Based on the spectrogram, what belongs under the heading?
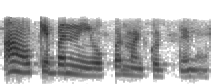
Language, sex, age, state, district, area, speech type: Kannada, female, 18-30, Karnataka, Davanagere, rural, conversation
